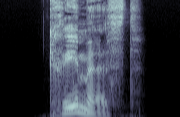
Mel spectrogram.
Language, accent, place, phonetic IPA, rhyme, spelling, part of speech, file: German, Germany, Berlin, [ˈkʁeːməst], -eːməst, cremest, verb, De-cremest.ogg
- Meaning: second-person singular subjunctive I of cremen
